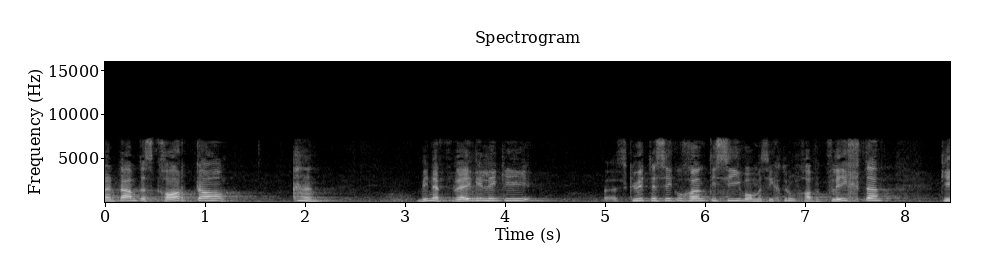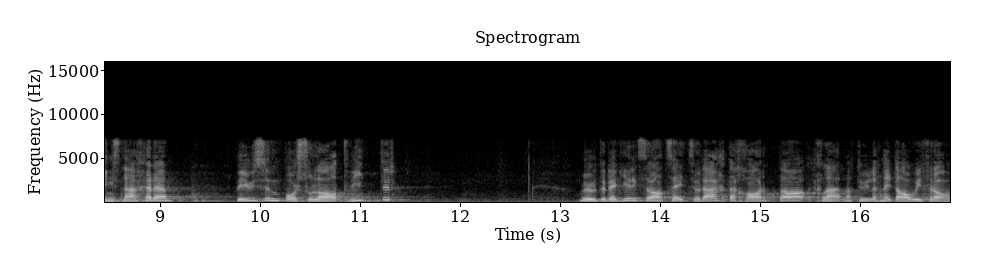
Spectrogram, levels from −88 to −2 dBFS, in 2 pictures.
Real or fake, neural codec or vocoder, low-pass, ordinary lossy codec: fake; codec, 16 kHz, 4 kbps, FunCodec, trained on Chinese and English, 50 frames a second; 7.2 kHz; AAC, 48 kbps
